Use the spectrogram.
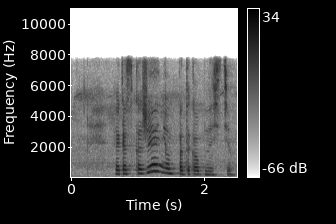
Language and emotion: Russian, neutral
